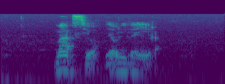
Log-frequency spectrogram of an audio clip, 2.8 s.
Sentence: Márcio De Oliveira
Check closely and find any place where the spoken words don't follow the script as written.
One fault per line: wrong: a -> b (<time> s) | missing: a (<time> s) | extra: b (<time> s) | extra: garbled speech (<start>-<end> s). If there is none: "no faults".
no faults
